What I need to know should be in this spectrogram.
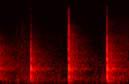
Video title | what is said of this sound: Easy Vegan Gluten-free Buckwheat Bread: no rise, no yeast | you do the tap test it sounds hollow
